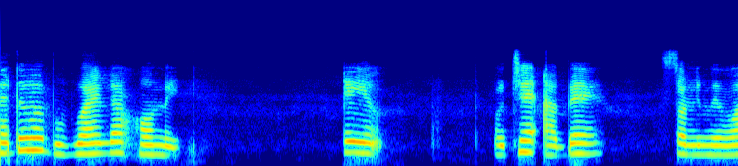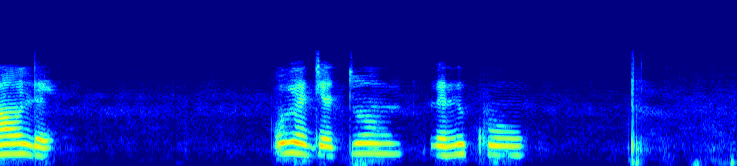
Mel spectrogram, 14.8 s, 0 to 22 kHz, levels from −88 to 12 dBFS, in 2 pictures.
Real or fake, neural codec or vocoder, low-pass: fake; codec, 44.1 kHz, 2.6 kbps, DAC; 7.2 kHz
